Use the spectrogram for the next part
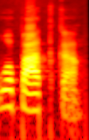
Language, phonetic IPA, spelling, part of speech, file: Polish, [wɔˈpatka], łopatka, noun, Pl-łopatka.ogg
